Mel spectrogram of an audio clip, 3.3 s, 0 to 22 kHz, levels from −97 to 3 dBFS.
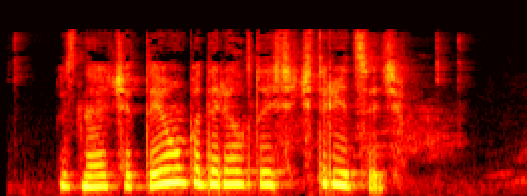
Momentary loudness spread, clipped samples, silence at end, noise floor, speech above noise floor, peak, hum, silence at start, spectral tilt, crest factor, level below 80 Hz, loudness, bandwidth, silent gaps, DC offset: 13 LU; under 0.1%; 0.8 s; -59 dBFS; 41 dB; -6 dBFS; none; 0.35 s; -5 dB/octave; 14 dB; -62 dBFS; -19 LUFS; 11.5 kHz; none; under 0.1%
